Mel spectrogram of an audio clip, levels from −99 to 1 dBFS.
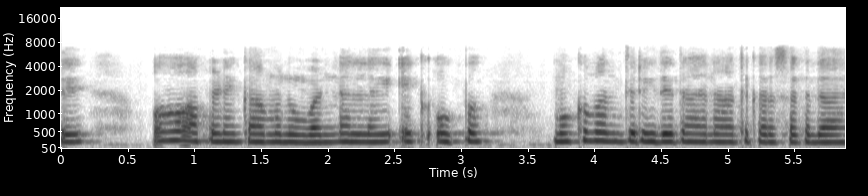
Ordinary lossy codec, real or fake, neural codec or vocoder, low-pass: AAC, 48 kbps; fake; codec, 16 kHz, 4 kbps, FreqCodec, smaller model; 7.2 kHz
